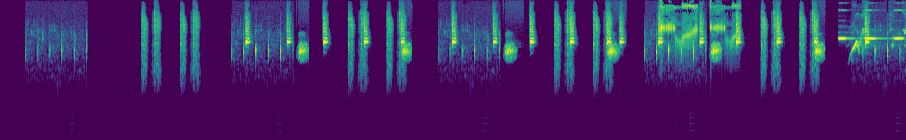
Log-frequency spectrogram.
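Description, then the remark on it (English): A frog chorus in Kasuko National Park featuring the spike thumb frog: bursts of sharp, high chirping calls repeat about every two seconds, overlapping and growing busier toward the end, with no voices. “And now, to play us out, here's Ben's track featuring the chorus of Kasuko National Park, including the unmistakable sound of the exquisite spike thumb frog.”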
